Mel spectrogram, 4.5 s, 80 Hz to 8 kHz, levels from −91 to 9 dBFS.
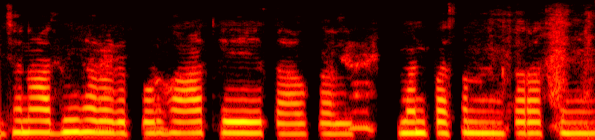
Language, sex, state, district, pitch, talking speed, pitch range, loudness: Chhattisgarhi, female, Chhattisgarh, Jashpur, 230 Hz, 185 wpm, 225-235 Hz, -25 LUFS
